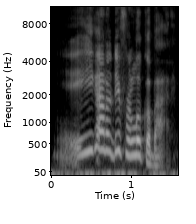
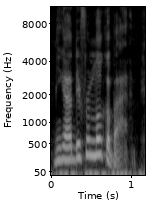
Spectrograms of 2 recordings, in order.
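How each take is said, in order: First: Slow, weighty first take; savoring the thought; drawn out. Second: Quick aside. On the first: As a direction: lean on got, let it fall. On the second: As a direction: toss it off fast under the breath. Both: Shown as a demonstration. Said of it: "repeated line".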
